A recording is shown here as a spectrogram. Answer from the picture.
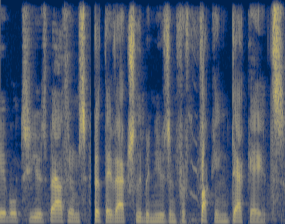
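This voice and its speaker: A man talks fairly quickly. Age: 30s. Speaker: YouTube commentator reacting to videos. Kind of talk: casual reaction commentary. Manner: casual, halting with restarts.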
